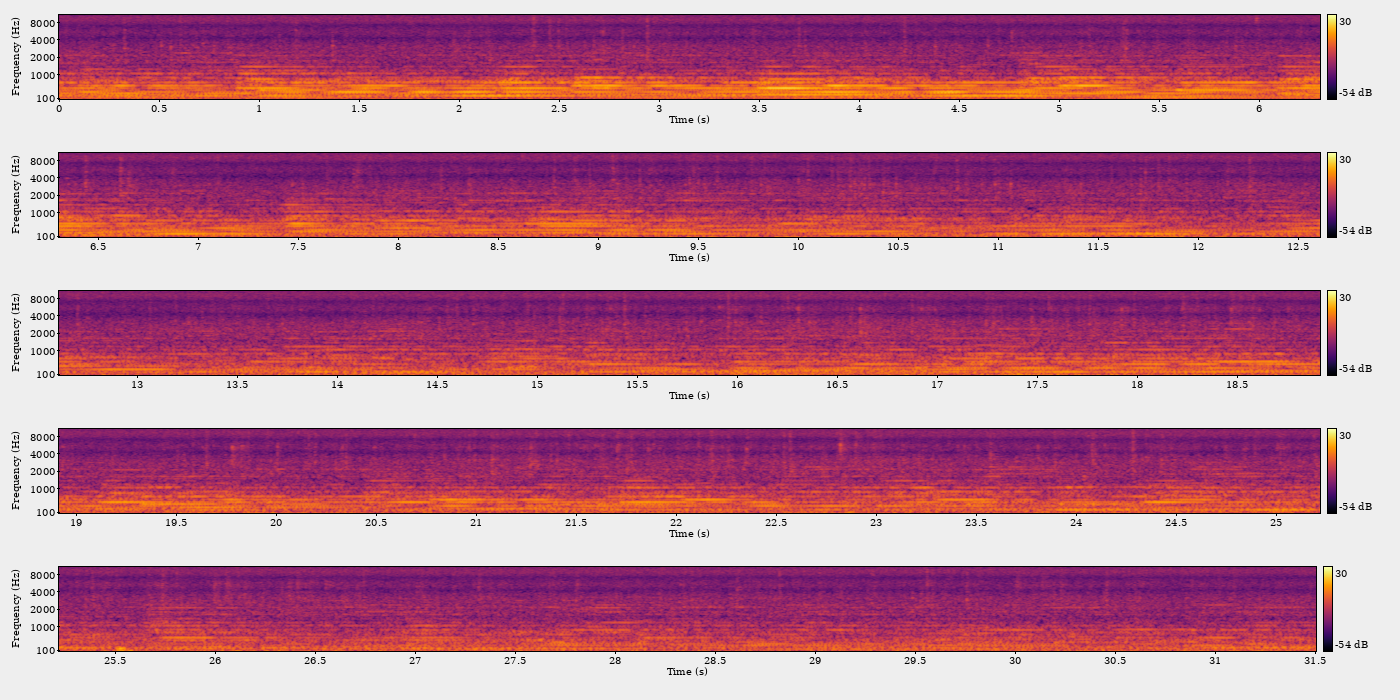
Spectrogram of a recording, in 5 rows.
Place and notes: Christmas Church Bells, Icy Sharp Rain, Pigeons on the Roof & The City Sounds - IN THE ATTIC DURING THE CHRISTMAS DAY
During this Christmas Day I wanted to record the Christmas Church Bells and the Rain simultaneously! I was very lucky today & I made a great "AMBISONICS RECORDING" of the Christmas Church Bells, Icy Sharp Rain, Pigeons and Sounds From The Streets. A nice long session of Christmas Church Bells (ca. 10 mins) made a great atmosphere recording. 1km distant Church Bells sounded very nice today, maybe also because of the Icy & Sharp Rain!
24 December 2021, 14:24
